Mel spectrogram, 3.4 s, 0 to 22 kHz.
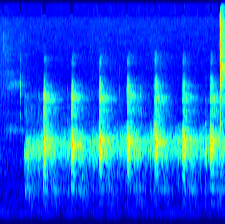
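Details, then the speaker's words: Fetal heartbeat recorded at a 16-week private scan and played back from a teddy: rapid, regular whooshing beats at about 143 per minute, within the usual range. "one positive thing about my whole pregnancy that I absolutely love is um at 16 weeks we went for a private scan and we got to listen to the baby's heartbeat and we got it put in a Teddy let's listen"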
